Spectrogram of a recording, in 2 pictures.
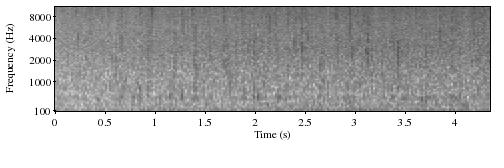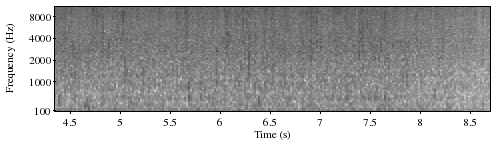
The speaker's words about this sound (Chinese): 在秋天里面，也会常常听到这样子的声音哦。你们觉得那是什么声音呢？那就是下雨的声音，The autumn shower。有的时候还会搭配一些打雷呢。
